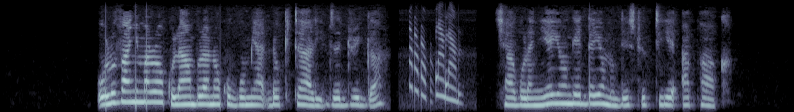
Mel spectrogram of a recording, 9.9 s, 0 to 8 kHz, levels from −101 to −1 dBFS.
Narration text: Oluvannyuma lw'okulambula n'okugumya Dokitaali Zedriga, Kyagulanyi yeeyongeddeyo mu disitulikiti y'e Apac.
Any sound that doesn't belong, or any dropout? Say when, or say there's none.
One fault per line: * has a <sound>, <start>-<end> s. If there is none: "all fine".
* has a chirp, 5.1-5.8 s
